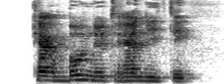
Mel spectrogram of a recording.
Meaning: synonym of neutralité carbone
- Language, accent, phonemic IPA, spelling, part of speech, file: French, Canada, /kaʁ.bo.nø.tʁa.li.te/, carboneutralité, noun, LL-Q150 (fra)-carboneutralité.wav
